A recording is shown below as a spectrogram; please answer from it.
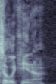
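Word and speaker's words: Ntilikina: what is it yes it's tiina it's the end is silent Frenchie uh so it's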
